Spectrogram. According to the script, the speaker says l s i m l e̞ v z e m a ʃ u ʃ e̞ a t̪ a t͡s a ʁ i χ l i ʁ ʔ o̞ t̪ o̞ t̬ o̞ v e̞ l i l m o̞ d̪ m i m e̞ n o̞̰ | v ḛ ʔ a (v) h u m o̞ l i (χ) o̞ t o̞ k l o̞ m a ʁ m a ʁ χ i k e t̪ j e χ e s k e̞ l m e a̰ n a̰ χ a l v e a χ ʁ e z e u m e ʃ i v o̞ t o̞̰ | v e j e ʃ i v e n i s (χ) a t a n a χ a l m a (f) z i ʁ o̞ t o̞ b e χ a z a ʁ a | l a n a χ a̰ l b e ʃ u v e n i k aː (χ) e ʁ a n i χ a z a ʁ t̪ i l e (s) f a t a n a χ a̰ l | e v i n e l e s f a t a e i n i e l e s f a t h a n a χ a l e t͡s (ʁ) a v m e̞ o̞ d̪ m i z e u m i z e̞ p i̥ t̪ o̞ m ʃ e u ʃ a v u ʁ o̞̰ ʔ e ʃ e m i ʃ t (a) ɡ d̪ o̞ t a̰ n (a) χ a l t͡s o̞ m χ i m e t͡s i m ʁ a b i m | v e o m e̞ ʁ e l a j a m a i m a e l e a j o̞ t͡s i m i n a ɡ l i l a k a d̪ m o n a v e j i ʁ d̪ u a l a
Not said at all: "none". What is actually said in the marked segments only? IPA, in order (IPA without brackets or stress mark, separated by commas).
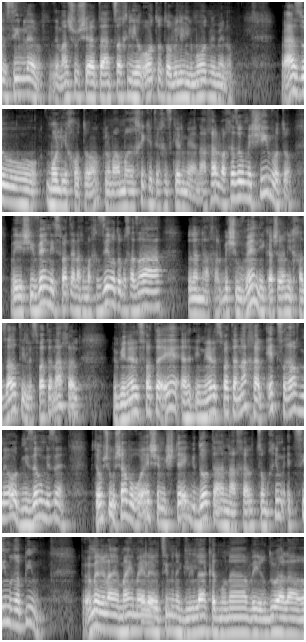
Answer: z, χ, f, χ, ʃ, s, ʁ, e, a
